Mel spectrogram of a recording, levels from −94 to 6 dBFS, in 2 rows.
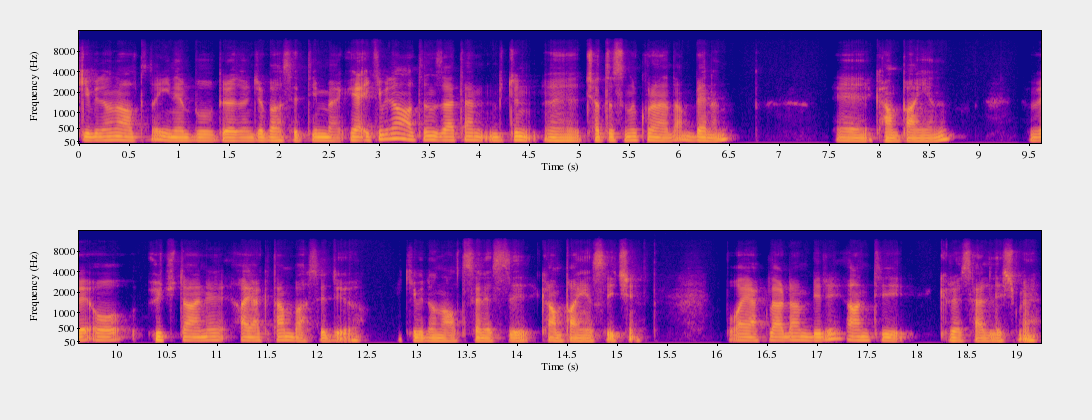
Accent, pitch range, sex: native, 95-110 Hz, male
